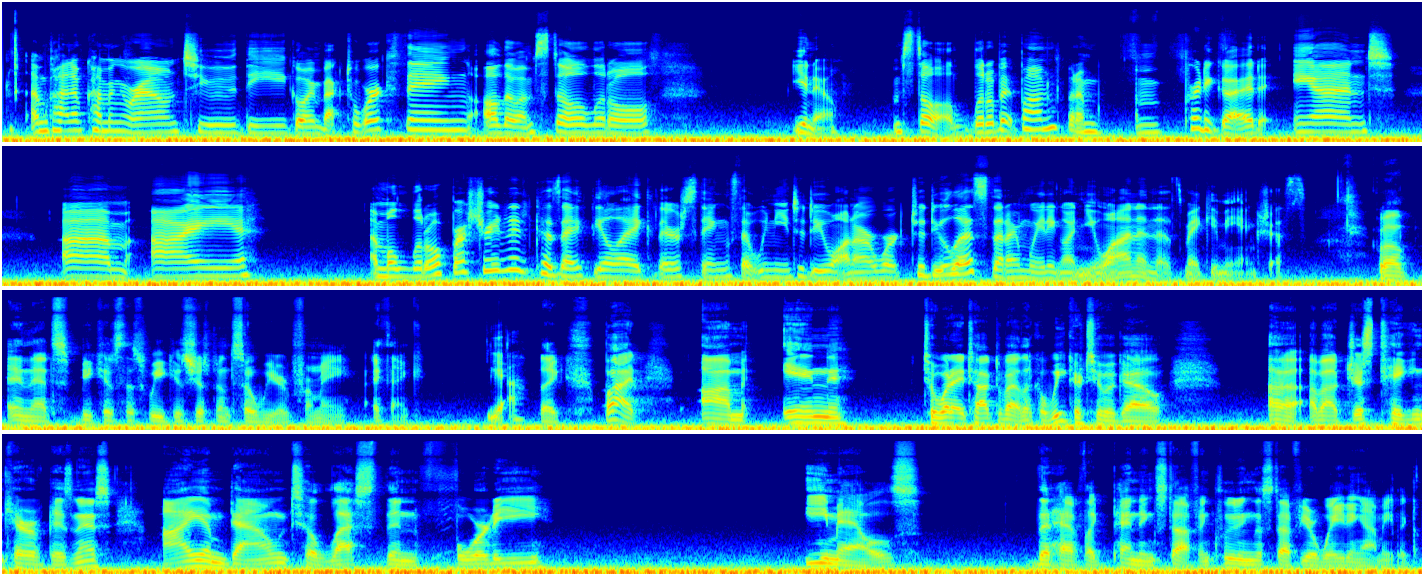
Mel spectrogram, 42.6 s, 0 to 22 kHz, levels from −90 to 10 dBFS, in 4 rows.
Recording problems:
low rumble; faint; throughout; 25 dB below the speech

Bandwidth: 18 kHz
